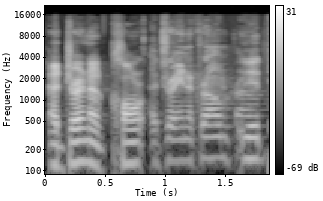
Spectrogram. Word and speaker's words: adrenochrome: Adrenochrome.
